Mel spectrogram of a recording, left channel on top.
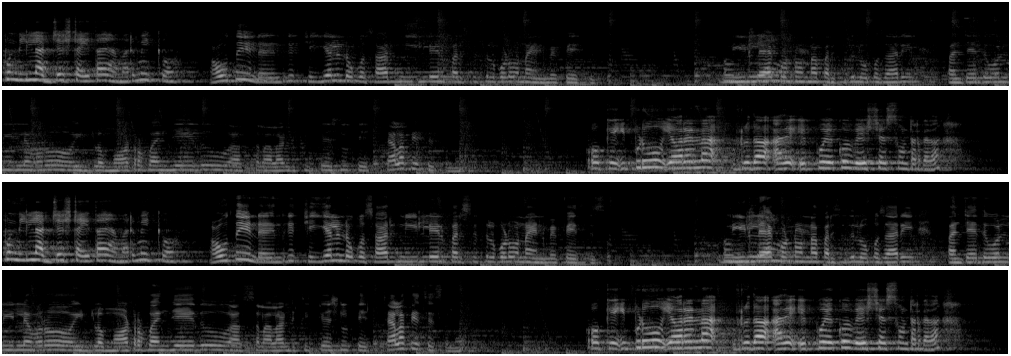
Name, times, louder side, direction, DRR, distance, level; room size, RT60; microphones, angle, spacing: voice 1, 0.0-1.8 7.2-8.0 15.9-19.7, right 1 dB, 15° right, 8 dB, 1.7 m, -31 dB
voice 2, 2.1-6.0 7.1-14.7, right 3 dB, 50° right, 12 dB, 1.3 m, -37 dB
sound 1, 3.9-17.6, left 1 dB, 15° left, 4.3 m, -50 dB
29.0 x 21.5 x 9.7 m, 1.1 s
head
